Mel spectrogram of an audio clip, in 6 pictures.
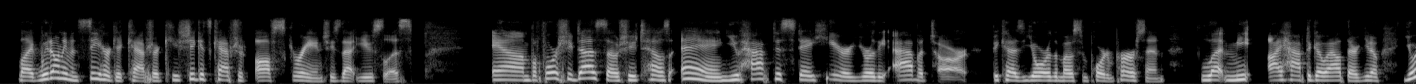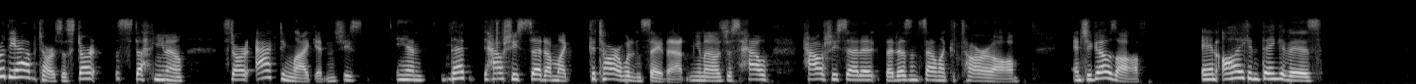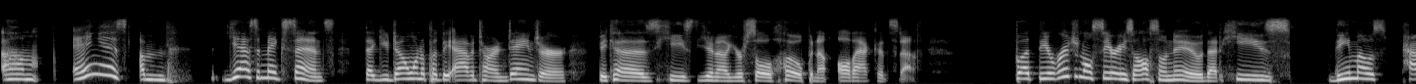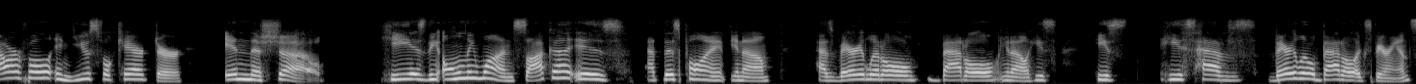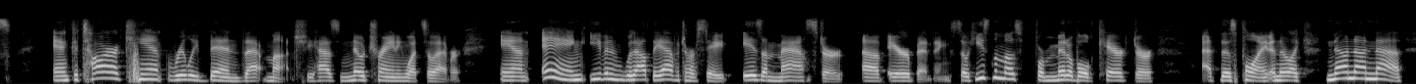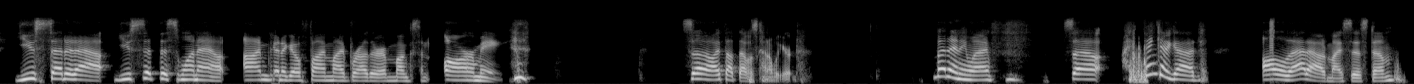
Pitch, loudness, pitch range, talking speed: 210 Hz, -18 LUFS, 180-245 Hz, 180 wpm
